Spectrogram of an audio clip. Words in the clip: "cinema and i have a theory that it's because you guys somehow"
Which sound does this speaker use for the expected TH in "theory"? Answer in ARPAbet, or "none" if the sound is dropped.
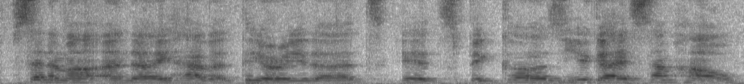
TH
